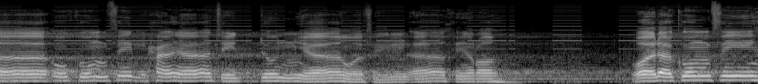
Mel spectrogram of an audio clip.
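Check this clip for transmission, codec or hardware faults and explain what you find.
One hardware fault is present: computer activity noise. It runs through the whole clip. A faint buzz sits beneath the sound, pulsing at around 1 kHz. It lies roughly 25 dB below the wanted signal. The buzz does not follow the sound. It follows the computer's workload. As the processor, graphics card or mouse draw changing current, the shared ground of the audio circuit shifts. Those shifts leak into the signal as buzzing, chirping or scratching.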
